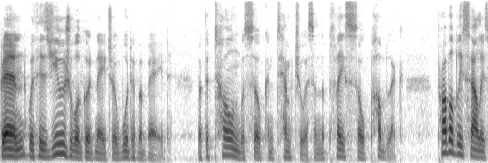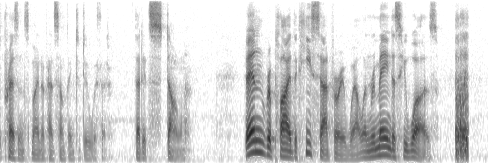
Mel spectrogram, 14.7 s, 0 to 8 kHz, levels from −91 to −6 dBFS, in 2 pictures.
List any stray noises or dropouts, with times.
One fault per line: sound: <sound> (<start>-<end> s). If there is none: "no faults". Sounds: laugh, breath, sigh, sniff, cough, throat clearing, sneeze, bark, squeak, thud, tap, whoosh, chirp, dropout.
sound: laugh (14.1-14.3 s)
